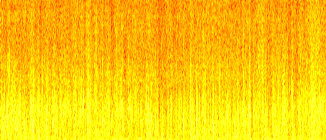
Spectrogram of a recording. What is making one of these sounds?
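A motorcycle engine hums along a road.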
